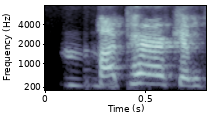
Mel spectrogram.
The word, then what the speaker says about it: Hypericum: organic calendula petals and how do you say it? Hypericum? Hypericum, thank you for the posh words.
